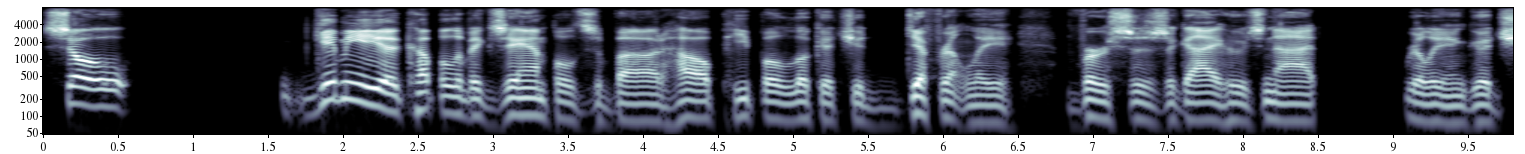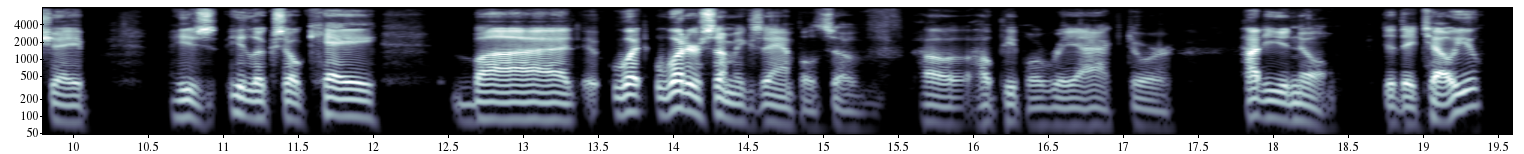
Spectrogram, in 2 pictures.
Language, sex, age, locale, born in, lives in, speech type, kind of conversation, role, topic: English, male, 65-69, en-US, United States, United States, conversation, unstructured, none, Which small daily rituals help you feel centered, and what stories make them meaningful to you?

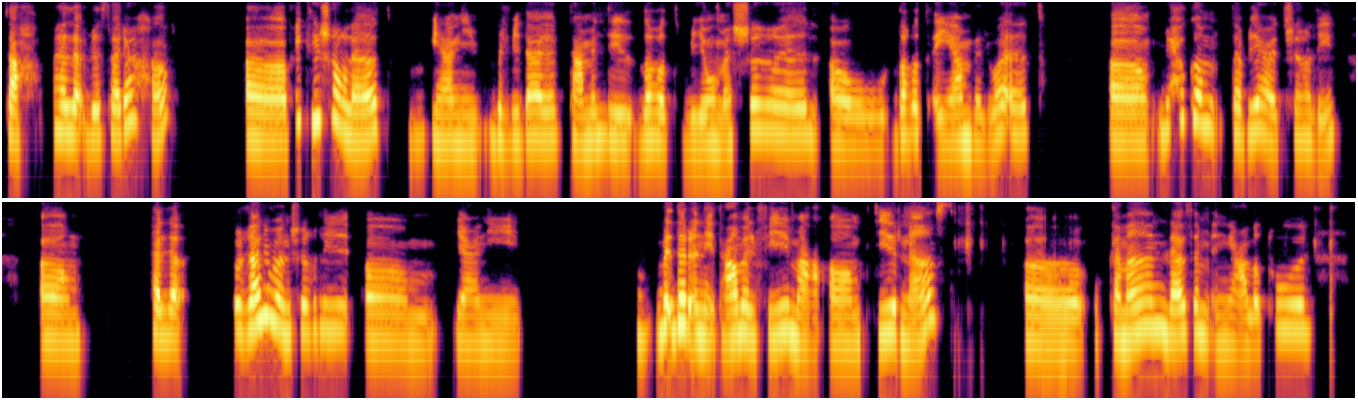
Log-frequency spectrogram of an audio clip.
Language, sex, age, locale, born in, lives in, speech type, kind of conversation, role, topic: Arabic, female, 25-29, ar-SY, Saudi Arabia, United States, conversation, unstructured, none, إزاي بتتعامل مع ضغوط يوم الشغل؟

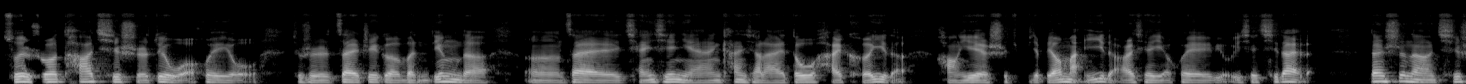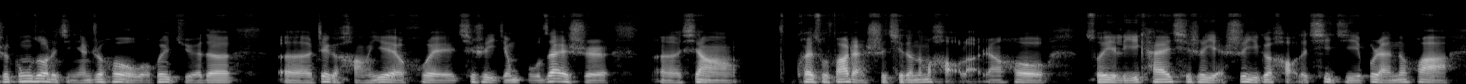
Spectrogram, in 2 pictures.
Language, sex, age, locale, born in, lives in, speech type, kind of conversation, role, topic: Chinese, male, 30-34, zh-CN, China, United States, conversation, advice, user, 父母对职业选择的强烈期待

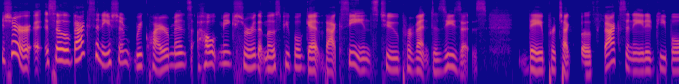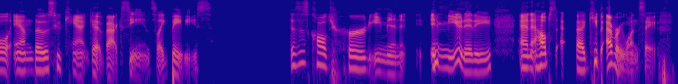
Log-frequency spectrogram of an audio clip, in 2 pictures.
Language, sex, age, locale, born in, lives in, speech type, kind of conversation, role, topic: English, female, 40-44, en-US, United States, United States, read, expert-assistant, expert, What is the role of government in public health?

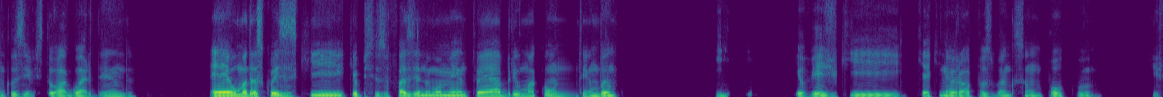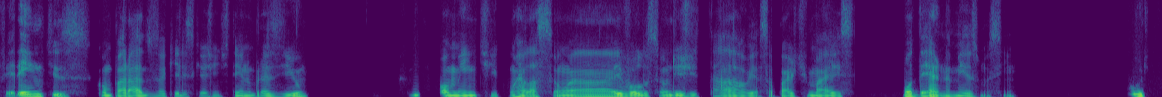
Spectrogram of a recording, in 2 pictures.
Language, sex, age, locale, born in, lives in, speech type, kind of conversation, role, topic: Portuguese, male, 30-34, pt-BR, Brazil, Italy, conversation, advice, user, Como posso abrir uma conta bancária em um novo país?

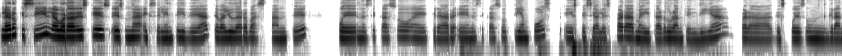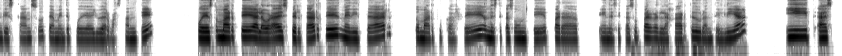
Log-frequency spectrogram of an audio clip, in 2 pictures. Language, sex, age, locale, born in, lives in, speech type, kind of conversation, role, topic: Spanish, female, 20-24, es-MX, Mexico, Mexico, conversation, advice, advisor, ¿Cómo puedo equilibrar mejor el trabajo, el descanso y mi vida personal?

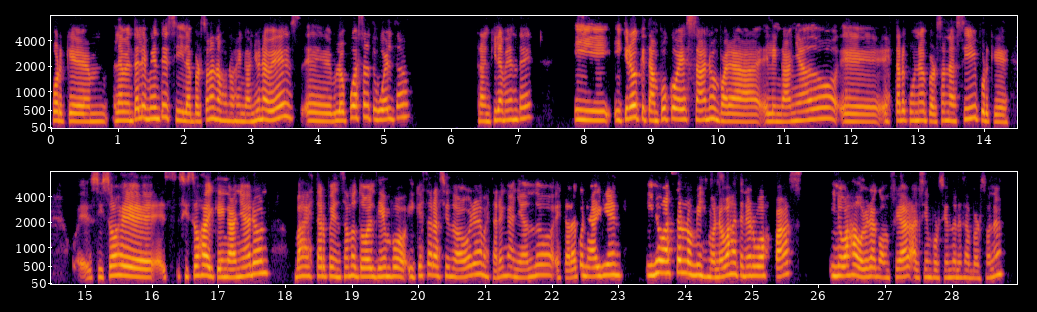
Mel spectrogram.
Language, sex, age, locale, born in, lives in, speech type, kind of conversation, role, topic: Spanish, female, 30-34, es-AR, Argentina, Netherlands, conversation, unstructured, none, ¿Es correcto perdonar una infidelidad?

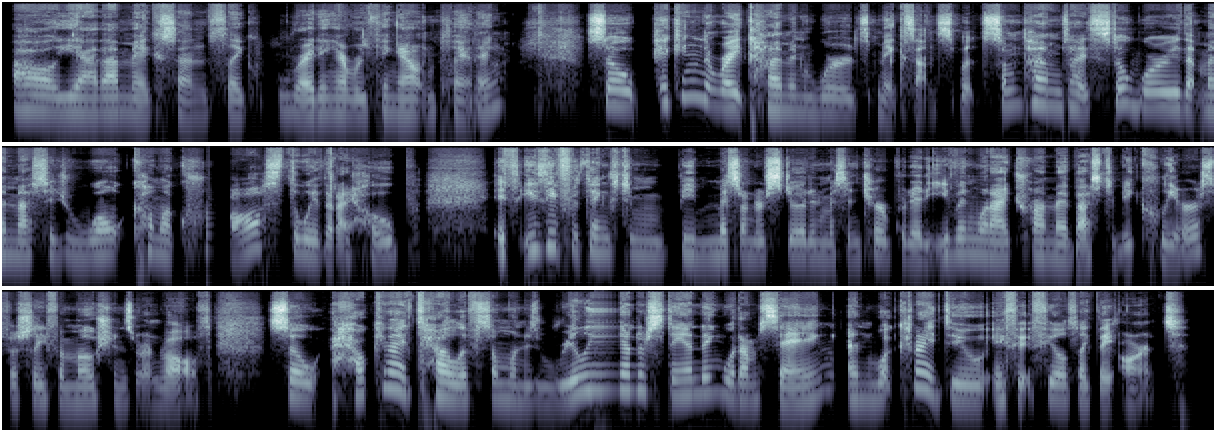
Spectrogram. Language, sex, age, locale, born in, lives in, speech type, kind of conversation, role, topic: English, female, 18-19, en-US, United States, United States, read, expert-assistant, asker, Why do people argue, and how can disagreements be resolved peacefully?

